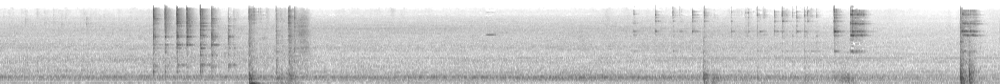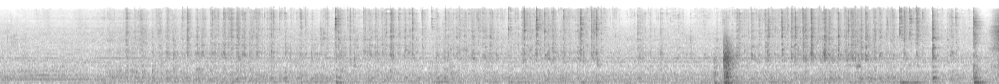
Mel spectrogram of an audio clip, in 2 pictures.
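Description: Kitchen clatter: glass and metal clinking, with a few sharp knocks in the first half, then a wire whisk rattling against the inside of a metal saucepan in quick strokes. A steady low hum runs underneath.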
